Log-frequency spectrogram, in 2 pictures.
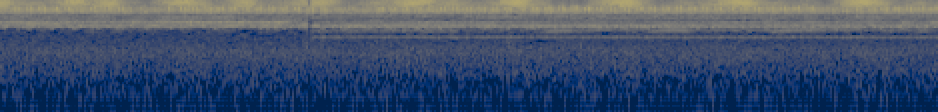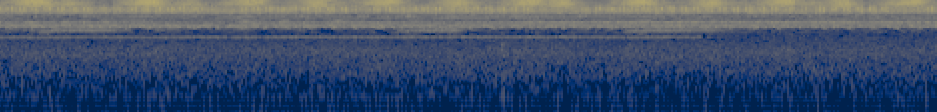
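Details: Crickets calling at night in a forest: a dense, shrill chorus of high trills swelling in soft pulses under a second apart, with a thin steady whistle-like tone running from about two seconds to ten seconds.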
